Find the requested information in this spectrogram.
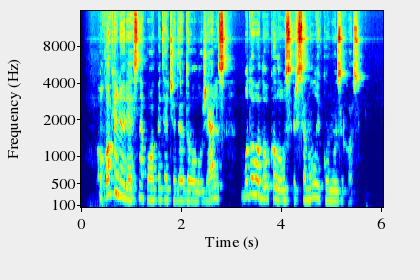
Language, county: Lithuanian, Kaunas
